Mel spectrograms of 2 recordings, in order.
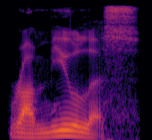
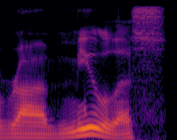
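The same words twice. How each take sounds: First: The stress is not on the second syllable. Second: The stress is on the second syllable. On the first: The speaker calls it wrong. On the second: The speaker calls it right. "with the accent on the second syllable"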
